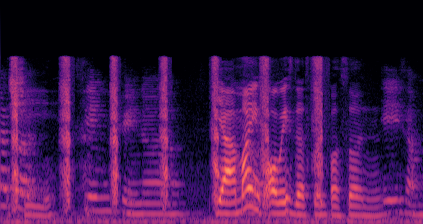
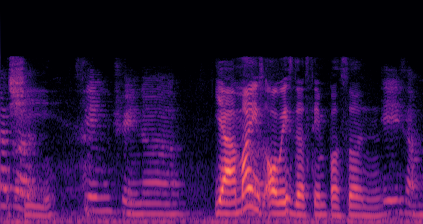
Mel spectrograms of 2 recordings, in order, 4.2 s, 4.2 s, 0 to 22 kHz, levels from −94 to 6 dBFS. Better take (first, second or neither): second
